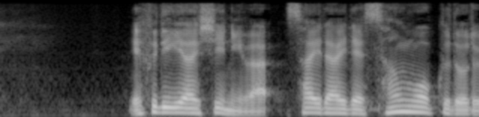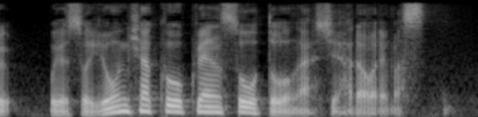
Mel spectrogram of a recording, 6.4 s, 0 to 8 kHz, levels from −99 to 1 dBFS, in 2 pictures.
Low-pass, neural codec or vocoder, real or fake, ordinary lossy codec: 7.2 kHz; codec, 16 kHz, 2 kbps, FunCodec, trained on LibriTTS, 25 frames a second; fake; MP3, 64 kbps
